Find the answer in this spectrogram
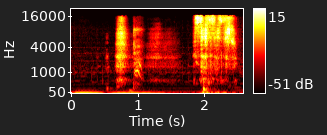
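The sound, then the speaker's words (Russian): Someone imitates a reptilian creature with a few loud, breathy hisses and snorts in short bursts, then a longer rasping hiss after a brief pause. “Это вы, что были звуки рептилоидов, ага.”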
